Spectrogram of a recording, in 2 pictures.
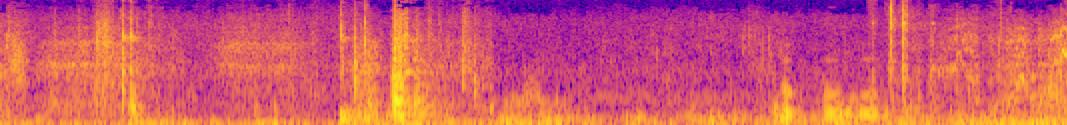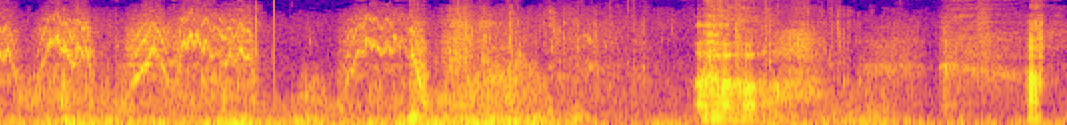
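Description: Wind and water noise on a small fishing boat, a steady low rumble, broken by a few sharp knocks of gear being handled.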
